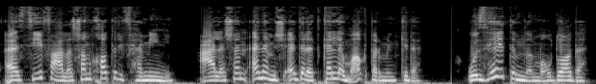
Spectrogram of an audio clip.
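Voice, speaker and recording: A woman's voice: mid-range voice, animated, rapid-fire, no echo, lightly acted. A woman with an Egyptian accent voicing a confused husband who has lost his memory, defensive and pleading by turns.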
